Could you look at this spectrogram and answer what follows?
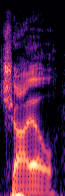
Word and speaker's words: Chael: That's pronounced Chael.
